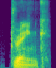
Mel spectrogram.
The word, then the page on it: drink: British English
